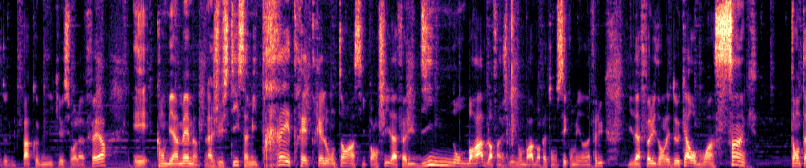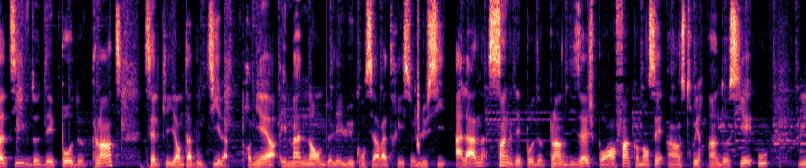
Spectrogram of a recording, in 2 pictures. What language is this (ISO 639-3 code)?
fra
